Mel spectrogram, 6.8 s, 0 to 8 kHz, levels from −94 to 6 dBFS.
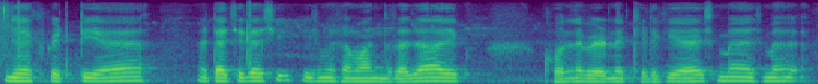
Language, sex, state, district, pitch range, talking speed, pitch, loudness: Hindi, male, Uttar Pradesh, Shamli, 120-135 Hz, 160 wpm, 125 Hz, -19 LUFS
